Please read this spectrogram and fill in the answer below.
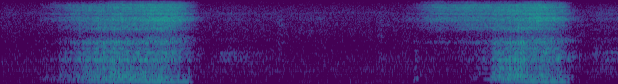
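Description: Two rough, fluttering snores on breathing in, about four seconds apart, with quiet breathing between. Ordinary snoring.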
